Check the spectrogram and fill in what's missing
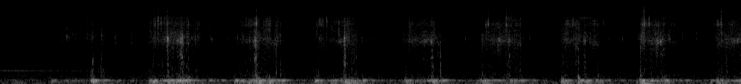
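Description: Fingertips and nails tap and scratch a medium red and gold tinsel-covered decorative gift box that looks hollow, and its holographic foil bow. Bursts of soft, crinkly rustling and scratching come and go in uneven waves, with a bright shimmer over a steady low hum.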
